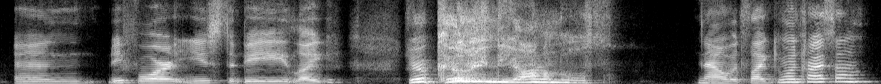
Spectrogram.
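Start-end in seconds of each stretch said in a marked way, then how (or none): 3.0-4.6 mock preachy vegan accusation. 5.8-6.6 sweet friendly offer. Retold or imitated. Friendly offer, high far voice.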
